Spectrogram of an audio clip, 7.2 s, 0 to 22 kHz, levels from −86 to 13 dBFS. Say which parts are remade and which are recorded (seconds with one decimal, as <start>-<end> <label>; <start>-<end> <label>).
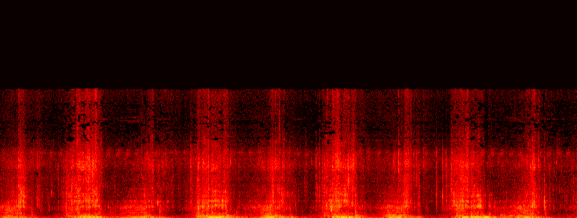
0.0-0.7 remade; 0.7-2.1 recorded; 2.1-3.7 remade; 3.7-4.2 recorded; 4.2-5.9 remade; 5.9-7.2 recorded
